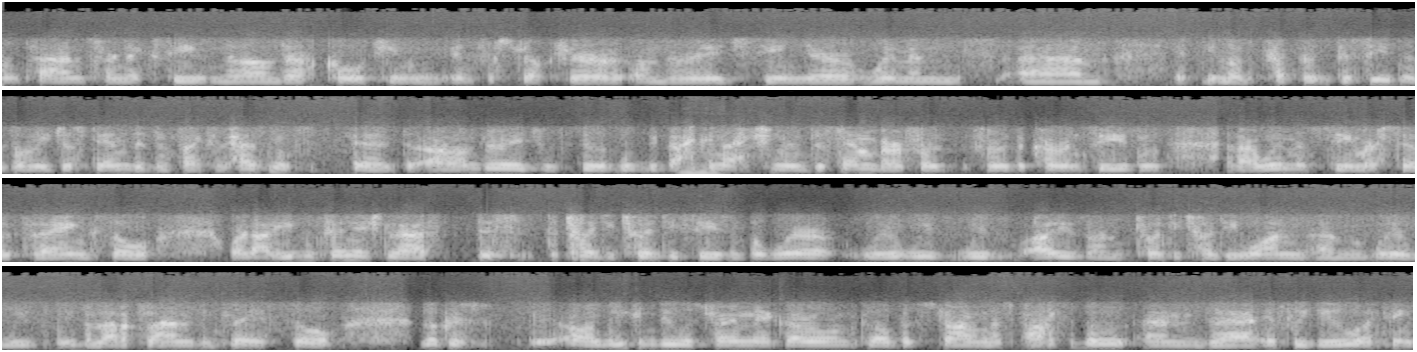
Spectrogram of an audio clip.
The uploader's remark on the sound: joins us on the phone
